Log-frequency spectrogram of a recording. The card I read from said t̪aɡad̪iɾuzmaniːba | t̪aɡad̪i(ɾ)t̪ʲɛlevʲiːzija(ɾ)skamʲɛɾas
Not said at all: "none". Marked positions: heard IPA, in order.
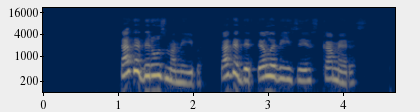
ɾ, none

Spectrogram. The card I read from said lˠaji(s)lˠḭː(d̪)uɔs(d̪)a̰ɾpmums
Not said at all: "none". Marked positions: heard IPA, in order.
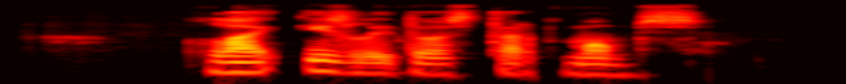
z, d̪, t̪

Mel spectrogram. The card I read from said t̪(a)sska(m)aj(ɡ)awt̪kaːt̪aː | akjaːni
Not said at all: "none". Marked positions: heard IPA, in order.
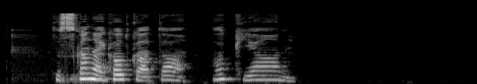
a, n, k

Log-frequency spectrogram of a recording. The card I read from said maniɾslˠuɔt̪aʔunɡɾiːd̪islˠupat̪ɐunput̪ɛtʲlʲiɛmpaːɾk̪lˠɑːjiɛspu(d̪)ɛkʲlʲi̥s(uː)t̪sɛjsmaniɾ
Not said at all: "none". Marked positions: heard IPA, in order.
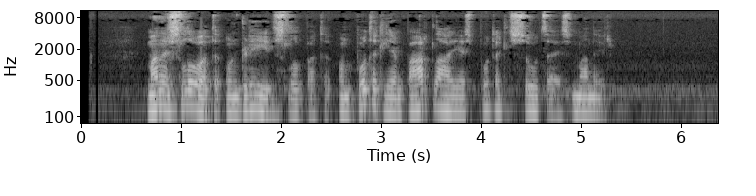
t̪, uː

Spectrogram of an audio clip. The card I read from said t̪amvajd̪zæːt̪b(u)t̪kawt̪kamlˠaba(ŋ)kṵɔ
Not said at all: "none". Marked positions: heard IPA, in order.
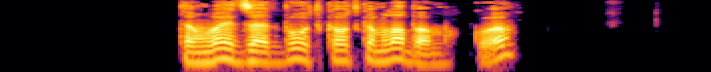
uː, m

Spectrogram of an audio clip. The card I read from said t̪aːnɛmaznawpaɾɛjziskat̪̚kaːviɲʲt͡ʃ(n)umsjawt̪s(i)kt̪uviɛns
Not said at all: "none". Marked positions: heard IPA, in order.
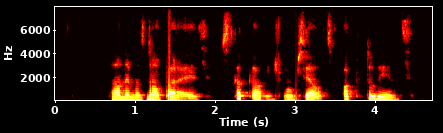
m, a

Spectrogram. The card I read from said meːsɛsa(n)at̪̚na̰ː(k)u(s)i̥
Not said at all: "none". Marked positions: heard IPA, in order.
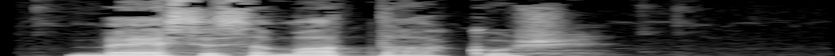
m, k, ʃ

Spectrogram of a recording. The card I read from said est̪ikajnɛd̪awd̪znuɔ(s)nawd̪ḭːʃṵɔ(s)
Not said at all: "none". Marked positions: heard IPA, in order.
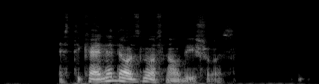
s, s

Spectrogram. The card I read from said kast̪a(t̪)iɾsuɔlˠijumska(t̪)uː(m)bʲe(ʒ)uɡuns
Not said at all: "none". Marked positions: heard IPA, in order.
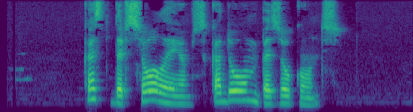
d̪, d̪, m, z

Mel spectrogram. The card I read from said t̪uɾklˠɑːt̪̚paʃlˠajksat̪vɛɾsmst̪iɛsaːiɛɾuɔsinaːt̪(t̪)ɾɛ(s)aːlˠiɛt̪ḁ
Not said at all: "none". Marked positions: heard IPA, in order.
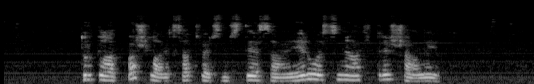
t̪, ʃ

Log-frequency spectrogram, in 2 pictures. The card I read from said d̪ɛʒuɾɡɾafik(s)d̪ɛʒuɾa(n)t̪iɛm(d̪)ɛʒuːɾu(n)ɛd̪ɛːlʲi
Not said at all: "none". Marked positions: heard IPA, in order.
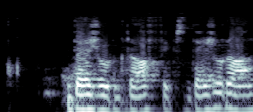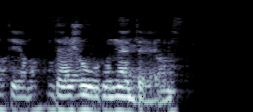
s, n, d̪, n

